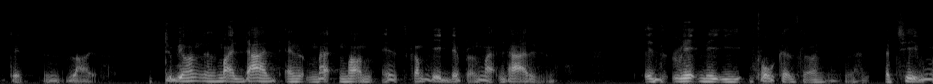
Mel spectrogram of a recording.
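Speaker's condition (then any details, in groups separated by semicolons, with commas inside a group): Spastic paraplegia with essential tremor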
